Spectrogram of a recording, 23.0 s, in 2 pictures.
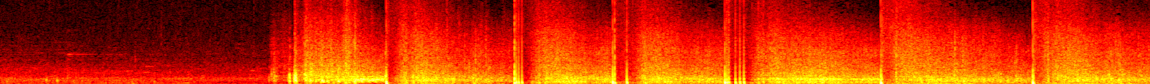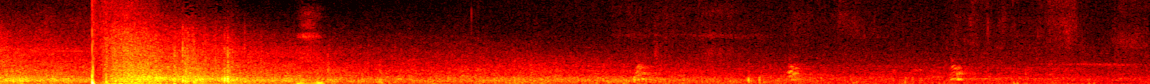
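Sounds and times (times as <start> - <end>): fireworks bangs: 0.0 - 23.0
fireworks crackling: 0.0 - 23.0.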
